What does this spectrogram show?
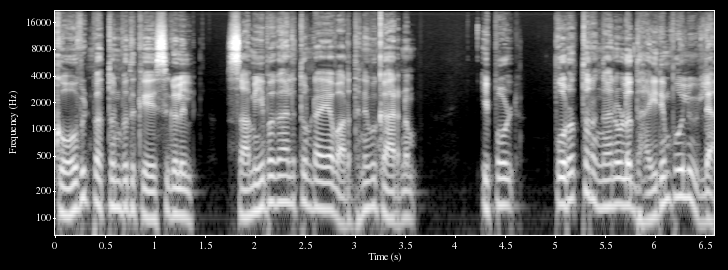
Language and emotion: Malayalam, fearful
